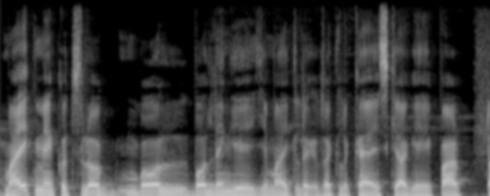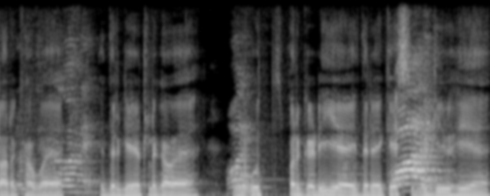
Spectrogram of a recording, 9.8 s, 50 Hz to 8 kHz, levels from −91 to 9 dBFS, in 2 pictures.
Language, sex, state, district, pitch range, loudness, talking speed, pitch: Hindi, male, Rajasthan, Bikaner, 120-135 Hz, -17 LUFS, 195 wpm, 125 Hz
